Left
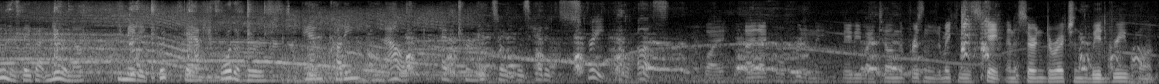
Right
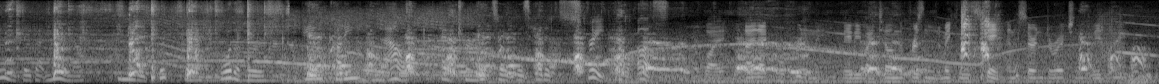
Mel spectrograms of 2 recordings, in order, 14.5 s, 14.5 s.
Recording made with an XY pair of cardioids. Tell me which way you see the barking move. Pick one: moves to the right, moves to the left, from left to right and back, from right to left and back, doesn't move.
doesn't move.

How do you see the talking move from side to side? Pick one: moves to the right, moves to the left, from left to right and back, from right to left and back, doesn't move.
from left to right and back.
